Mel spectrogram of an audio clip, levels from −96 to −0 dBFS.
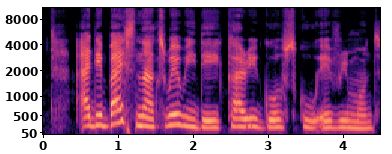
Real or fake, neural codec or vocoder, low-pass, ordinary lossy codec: fake; vocoder, 22.05 kHz, 80 mel bands, Vocos; none; none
